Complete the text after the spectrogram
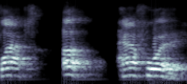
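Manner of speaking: high, slow, loud called-out delivery.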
